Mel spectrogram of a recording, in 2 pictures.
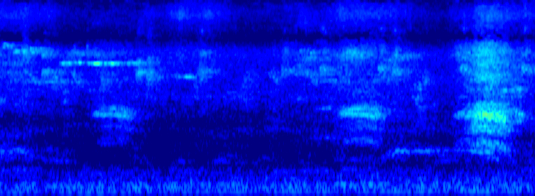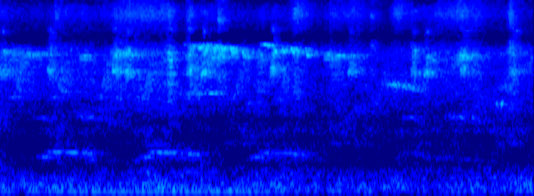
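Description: Birds chirping and calling in short notes, with one louder call near the middle, over a low steady rumble.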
